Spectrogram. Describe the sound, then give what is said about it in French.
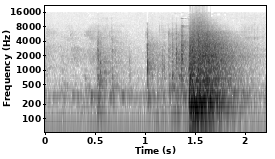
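An apartment door slams shut with a loud, heavy bang, preceded by a few quieter clicks and rattles of the handle, then a short fading resonance. “Mais trop tard, la porte de l'appartement a claqué.”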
